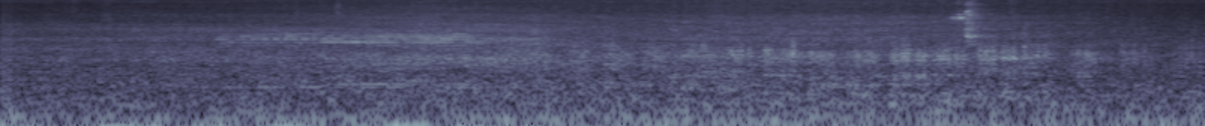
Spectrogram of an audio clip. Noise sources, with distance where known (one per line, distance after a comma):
medium-sounding engine, near
car horn, far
